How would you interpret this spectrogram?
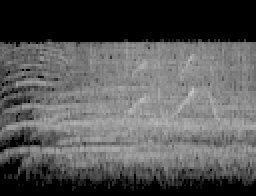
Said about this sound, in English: So we're going to have the fucking A self cheer.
